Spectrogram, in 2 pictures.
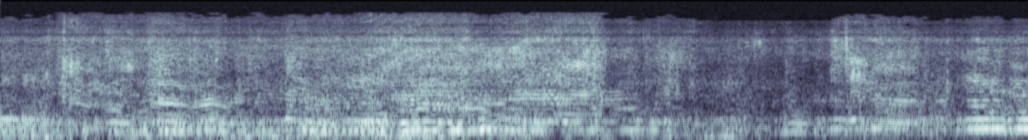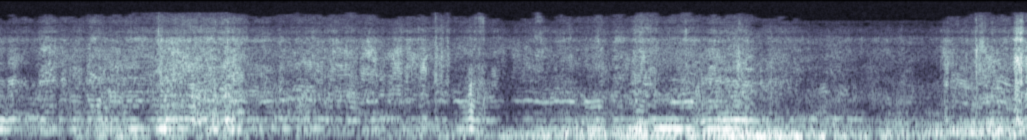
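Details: Honey bees at a rural backyard beehive keep up a continuous layered buzz that grows louder toward the end, over a low steady rumble.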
